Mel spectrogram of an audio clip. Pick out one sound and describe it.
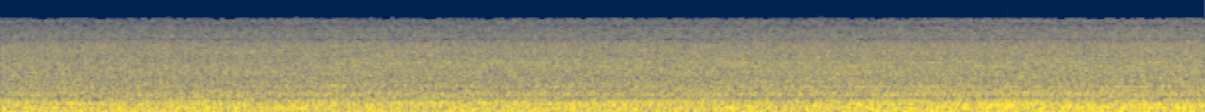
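A sports car engine idles with a deep, steady rumble nearby.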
